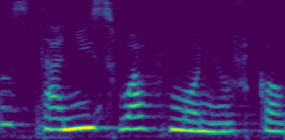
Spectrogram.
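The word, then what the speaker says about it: Stanisław Moniuszko: of your competition so we can avoid me mispronouncing it for an entire episode. International Staniswave Monosko vocal competition.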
